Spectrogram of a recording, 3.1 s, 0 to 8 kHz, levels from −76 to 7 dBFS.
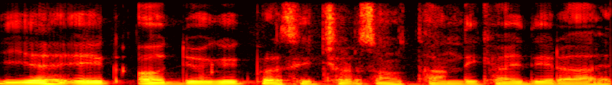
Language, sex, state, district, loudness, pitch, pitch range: Hindi, male, Uttar Pradesh, Budaun, -16 LUFS, 120 Hz, 115-130 Hz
